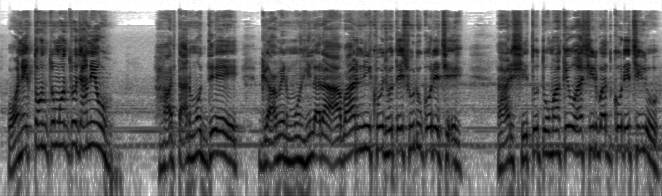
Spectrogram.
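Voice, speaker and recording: Man playing an old villager, high-pitched voice, agitated and grieving, halting insistent warnings, horror radio play, music underneath. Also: a bit bright. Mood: urgent warning. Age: older. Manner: halting, insistent, repeats phrases for emphasis. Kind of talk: Bengali audio horror drama acting.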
